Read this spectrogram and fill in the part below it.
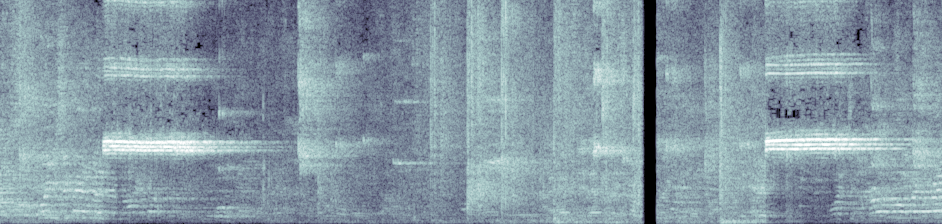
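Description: Basketball sneakers squeak on a hardwood court.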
